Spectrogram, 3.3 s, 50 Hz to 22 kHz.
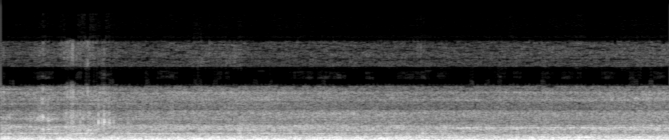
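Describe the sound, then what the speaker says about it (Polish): A Koleje Mazowieckie Flirt R160 electric train pulls away from Warszawa Gdańska station, a steady, loud, continuous rumble and hiss filling the air. "rusza pociąg kolei mazowieckich, Flirt R160"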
